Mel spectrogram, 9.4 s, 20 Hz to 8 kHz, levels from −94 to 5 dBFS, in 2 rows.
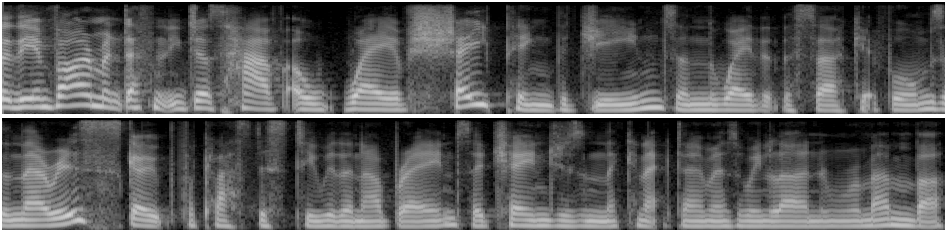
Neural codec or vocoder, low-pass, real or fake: none; 7.2 kHz; real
